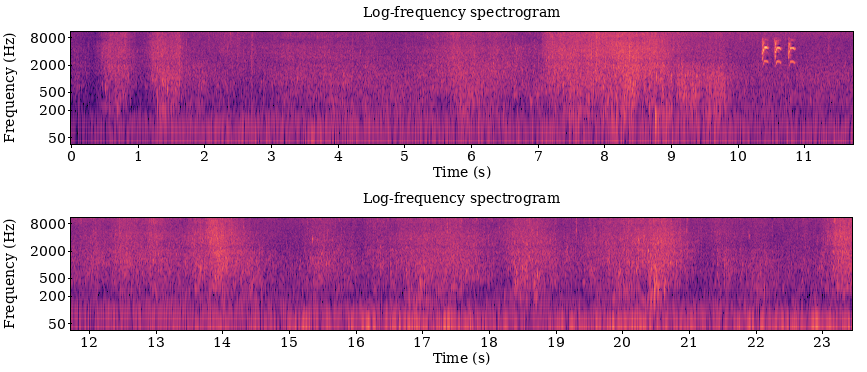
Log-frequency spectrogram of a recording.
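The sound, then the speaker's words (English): Ocean waves wash in slow, broad swells as wind blows gently. The sound is faint and soft, rising and falling without any voices. “the sound of waves. The wind gently blowing.”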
